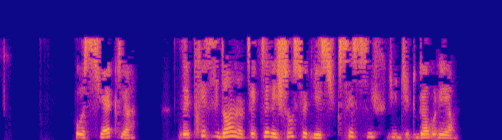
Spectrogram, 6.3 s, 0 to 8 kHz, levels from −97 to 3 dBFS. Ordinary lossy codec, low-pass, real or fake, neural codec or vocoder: MP3, 24 kbps; 7.2 kHz; fake; codec, 16 kHz, 1 kbps, FreqCodec, smaller model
